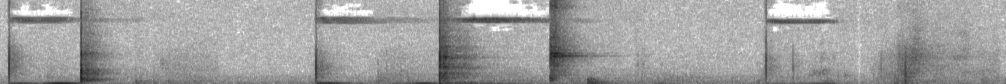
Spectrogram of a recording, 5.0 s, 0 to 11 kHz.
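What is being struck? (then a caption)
Two small silver dimes flicked together. Two 90% silver dimes are flicked against each other, since they are too small to strike any other way. Seven short, bright metallic pings ring out, with a high tone around 1.8 kHz that fades almost instantly, as expected for genuine 90% silver.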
